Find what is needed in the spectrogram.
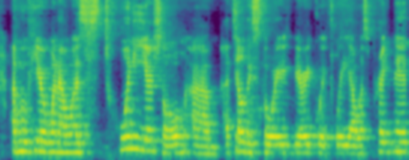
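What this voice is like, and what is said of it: Light Salvadoran Spanish accent. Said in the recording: “I have a very light accent. I'm from El Salvador.”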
